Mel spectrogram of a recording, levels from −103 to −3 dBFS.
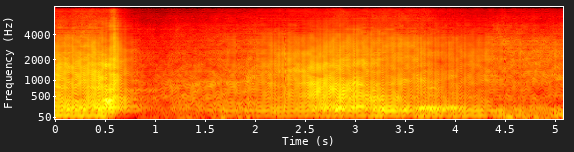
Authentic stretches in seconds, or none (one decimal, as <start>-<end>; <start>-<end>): none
